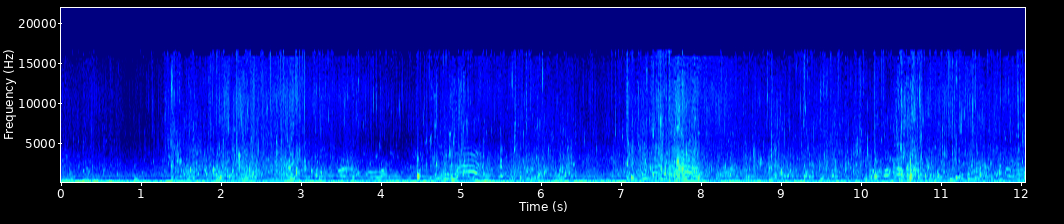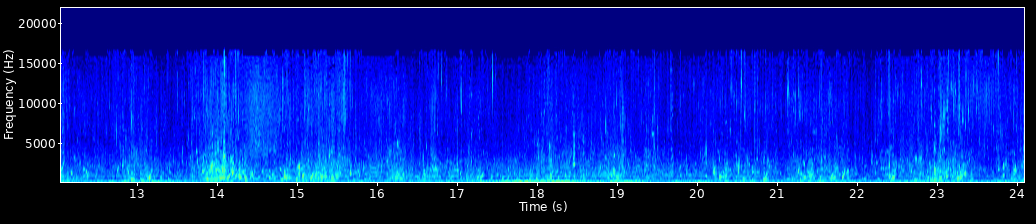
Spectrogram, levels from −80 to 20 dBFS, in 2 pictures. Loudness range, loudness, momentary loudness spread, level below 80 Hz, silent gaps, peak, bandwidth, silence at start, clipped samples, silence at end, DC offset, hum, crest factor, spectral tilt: 3 LU; -41 LUFS; 7 LU; -38 dBFS; none; -14 dBFS; 17 kHz; 0 s; under 0.1%; 0 s; under 0.1%; none; 22 dB; -3.5 dB/octave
